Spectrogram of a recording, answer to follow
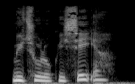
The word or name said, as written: mytologisere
